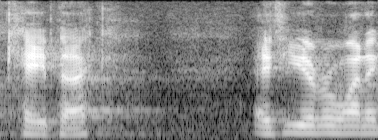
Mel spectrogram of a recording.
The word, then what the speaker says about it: CAPEC: So next, on the attacker method, you have the MITRE CAPEC, and that's pronounced CAPEC.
